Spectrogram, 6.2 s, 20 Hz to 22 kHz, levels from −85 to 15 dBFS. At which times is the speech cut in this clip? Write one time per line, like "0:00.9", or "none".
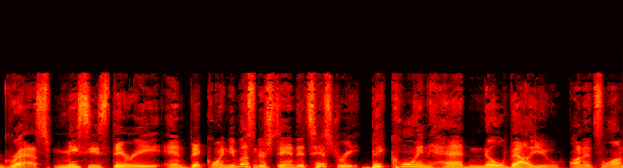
0:02.5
